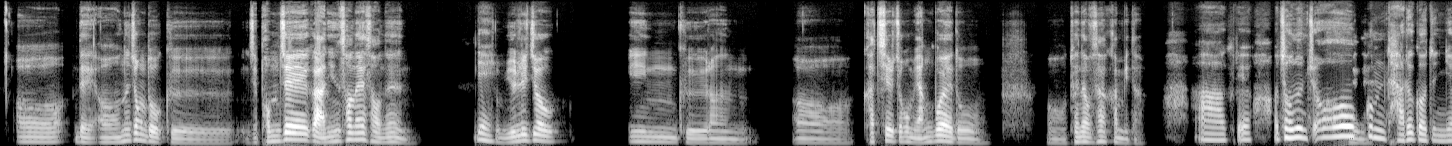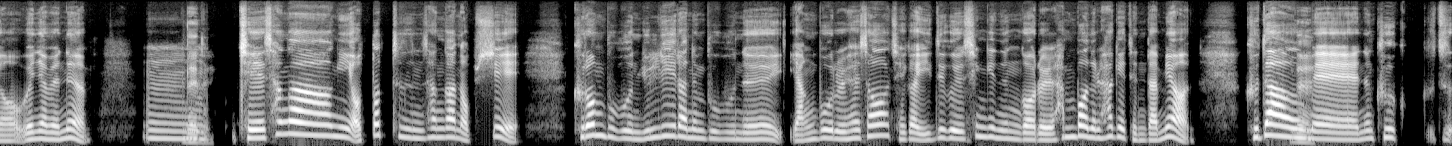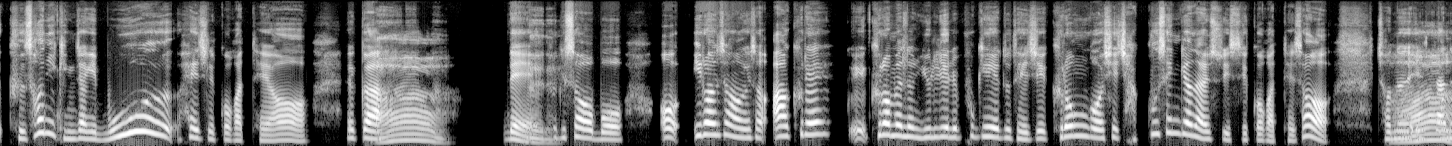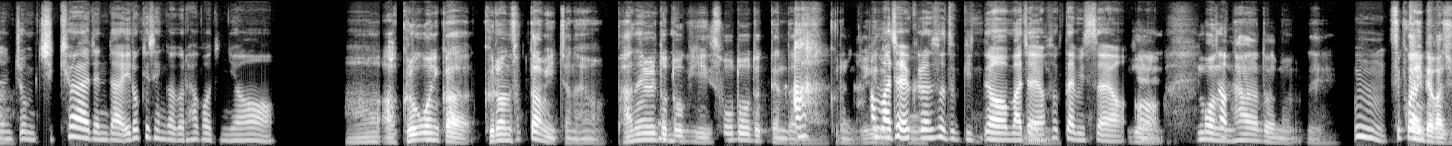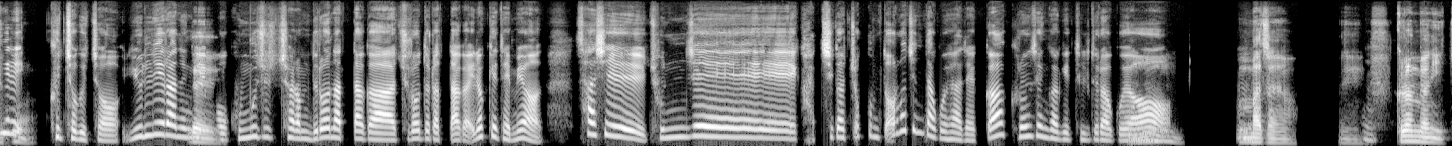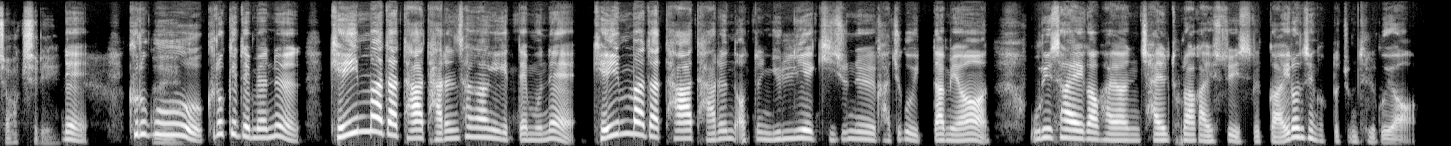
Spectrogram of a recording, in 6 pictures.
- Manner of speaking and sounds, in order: other background noise; tapping; "하다 보면" said as "하더면"
- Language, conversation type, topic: Korean, unstructured, 자신의 이익이 걸려 있다면 윤리를 바꿔도 된다고 생각하나요?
